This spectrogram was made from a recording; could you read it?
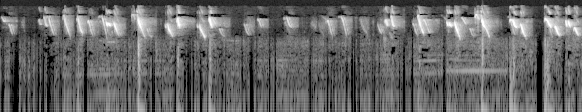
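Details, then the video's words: Saffron finch singing free, recorded live, pouring out a steady stream of high, sharp, descending chirps in fast repeated groups, with faint low hum in the background. "CANÁRIO DA TERRA CANTANDO LIVRE"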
